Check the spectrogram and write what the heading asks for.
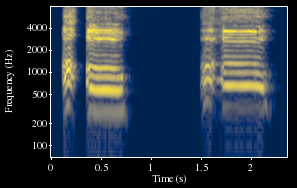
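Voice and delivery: startled alarm at the play; loud uh-oh. Real, not acted. Big play on screen.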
